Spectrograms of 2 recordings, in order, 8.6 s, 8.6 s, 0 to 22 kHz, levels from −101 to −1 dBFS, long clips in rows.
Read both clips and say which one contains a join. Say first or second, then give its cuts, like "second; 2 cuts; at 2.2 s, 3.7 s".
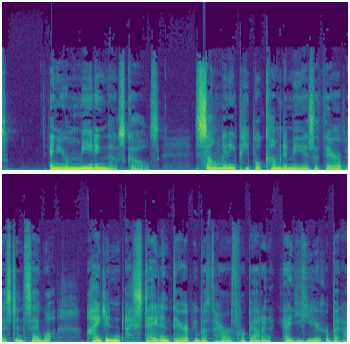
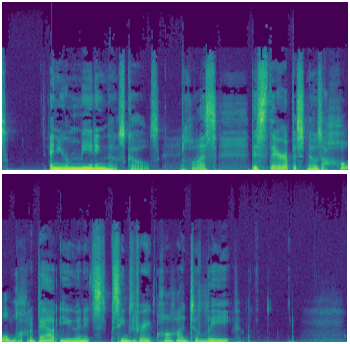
second; 1 cut; at 2.2 s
